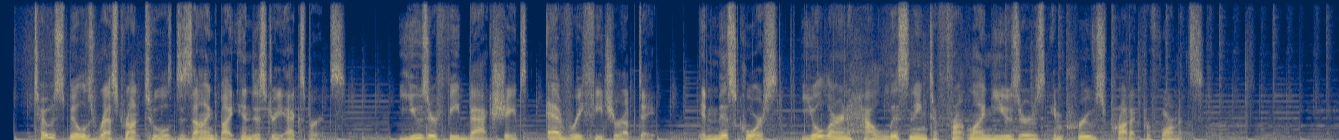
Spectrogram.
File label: E Learning Sample; Toast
